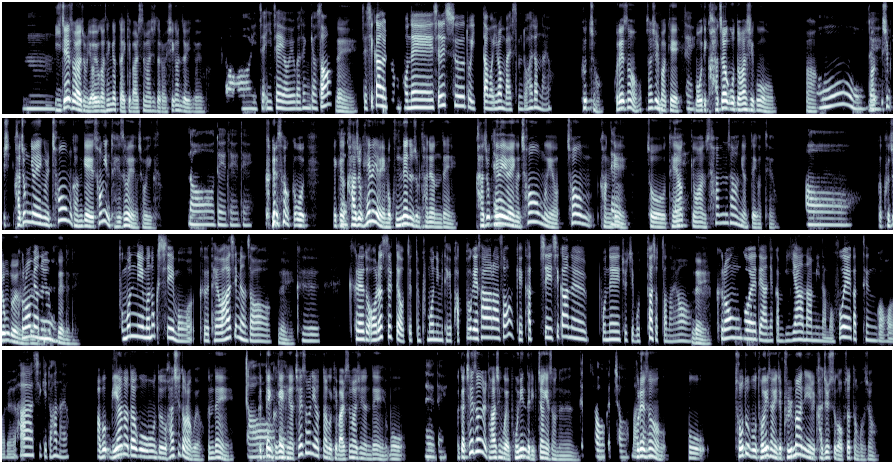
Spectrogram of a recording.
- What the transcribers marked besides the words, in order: other background noise; laughing while speaking: "저희가"; laughing while speaking: "그래서"; tapping
- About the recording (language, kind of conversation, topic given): Korean, podcast, 가족 관계에서 깨달은 중요한 사실이 있나요?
